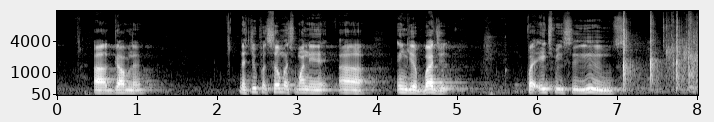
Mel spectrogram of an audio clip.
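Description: A man speaks clearly and with emphasis, pausing between phrases.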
